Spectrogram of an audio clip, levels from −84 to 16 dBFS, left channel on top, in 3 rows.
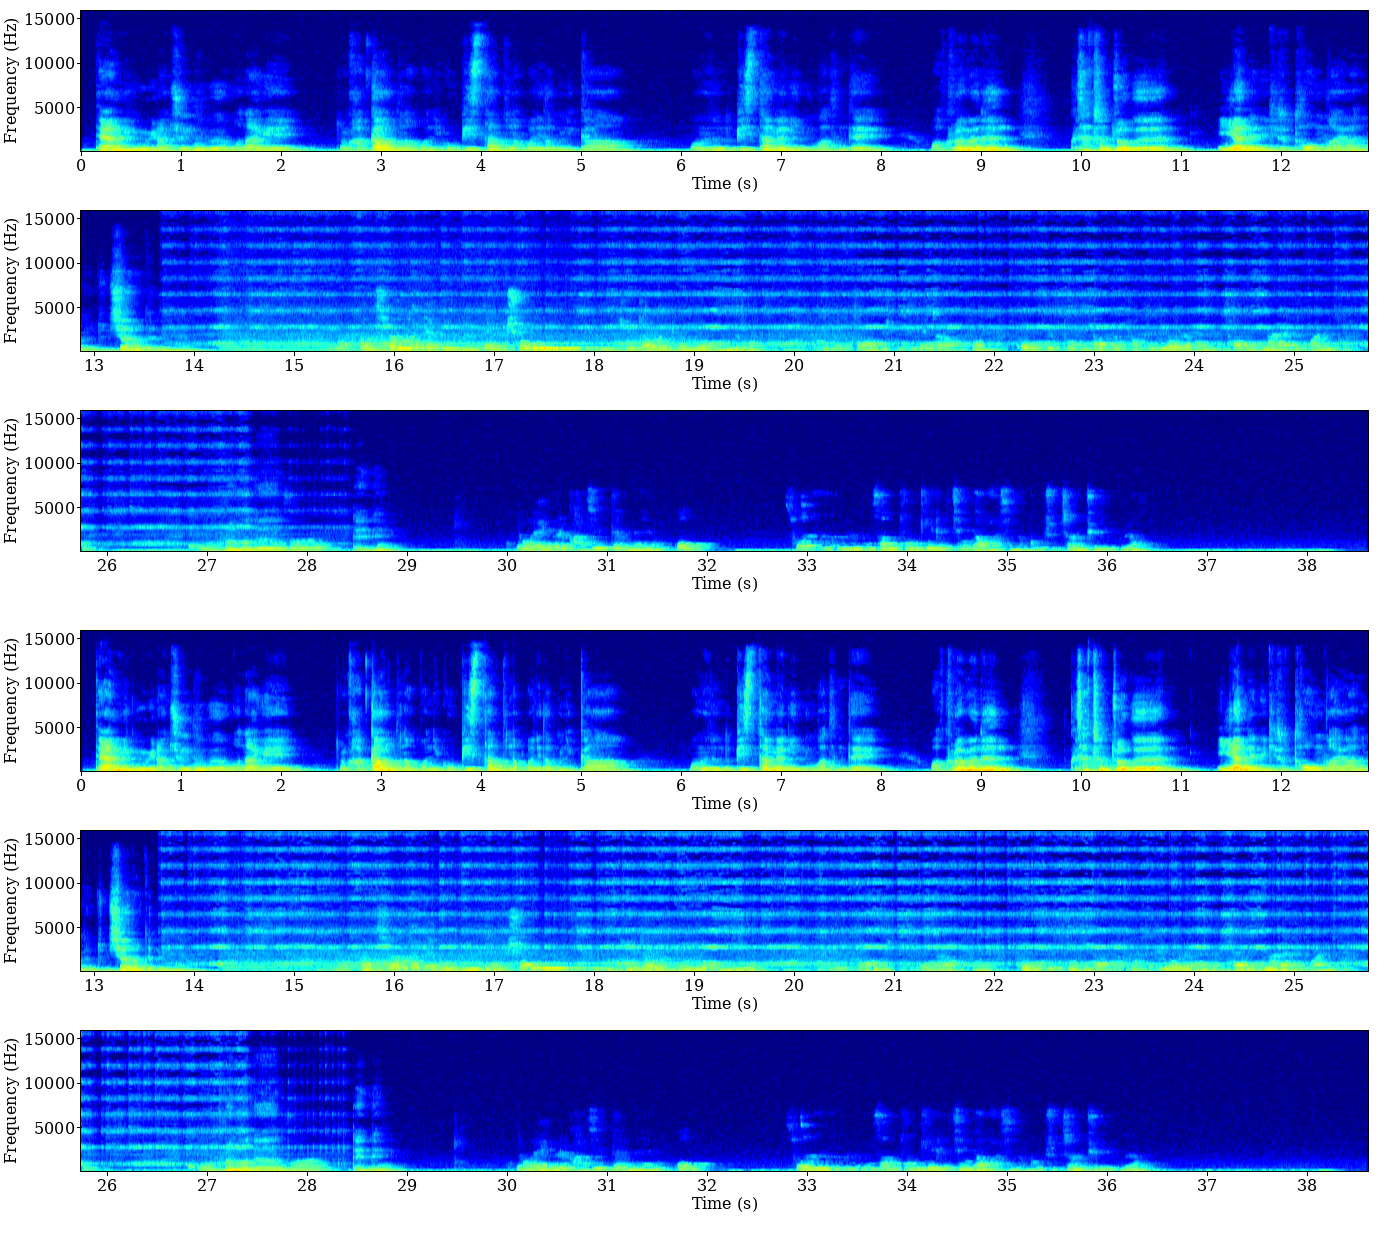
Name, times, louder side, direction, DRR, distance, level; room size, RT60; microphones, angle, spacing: voice 1, 0.1-2.2 2.6-5.5 6.1-8.0 8.5-9.5 9.9-11.0 11.4-14.0 26.8-27.8 28.5-28.8, right 2 dB, 30° right, 0.4 m, -25 dB
sound 1, 13.6-28.4, right 3 dB, 65° right, 0.8 m, -42 dB
sound 2, 14.2-20.6, left 1 dB, 80° left, 1.3 m, -44 dB
voice 2, 15.2-25.5 27.6-28.2 28.7-28.9 30.1-31.9 32.8-36.4, equal, 35° left, 0.6 m, -31 dB
3.1 x 2.6 x 2.5 m
head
